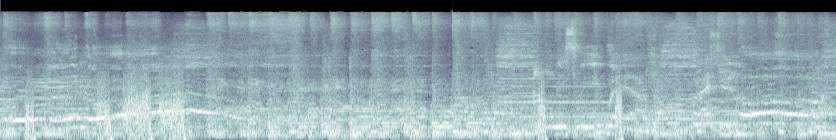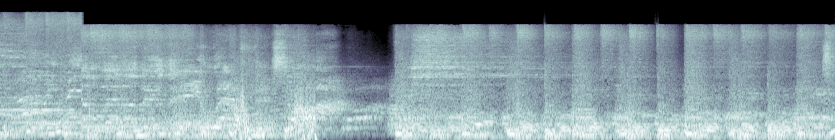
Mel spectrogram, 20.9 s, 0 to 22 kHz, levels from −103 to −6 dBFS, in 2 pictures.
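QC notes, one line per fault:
11.47–20.89 s, section at the wrong speed: runs at about 0.72x to the end, pitch dropping around five semitones, sounding deep and dragged, likely a wrong-clock playback or edit.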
